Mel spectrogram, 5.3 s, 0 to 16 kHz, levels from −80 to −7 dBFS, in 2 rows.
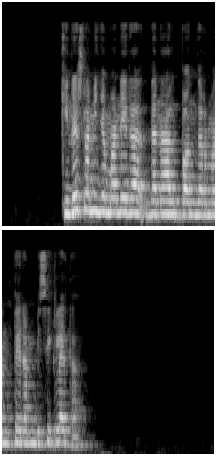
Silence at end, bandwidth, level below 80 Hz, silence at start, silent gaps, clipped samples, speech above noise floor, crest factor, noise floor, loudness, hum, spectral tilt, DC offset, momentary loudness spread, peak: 1.6 s; 11.5 kHz; -68 dBFS; 0.75 s; none; under 0.1%; 56 dB; 18 dB; -78 dBFS; -22 LUFS; none; -5.5 dB/octave; under 0.1%; 7 LU; -6 dBFS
